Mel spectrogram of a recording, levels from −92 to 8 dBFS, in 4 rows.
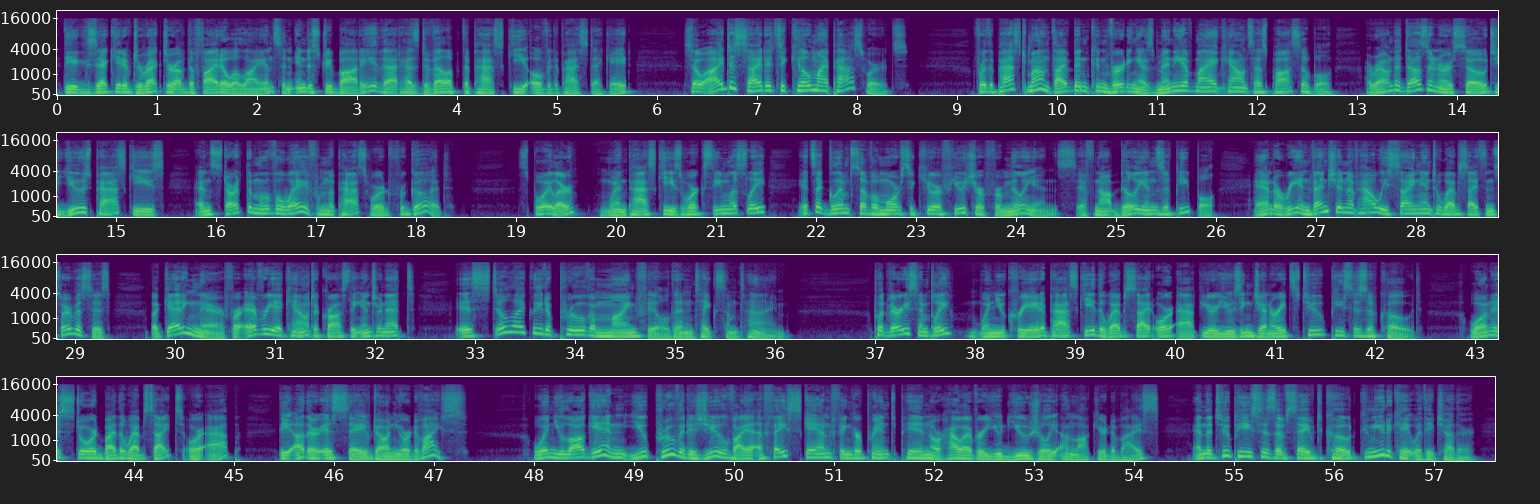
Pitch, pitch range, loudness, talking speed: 120 Hz, 105-145 Hz, -19 LUFS, 185 wpm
